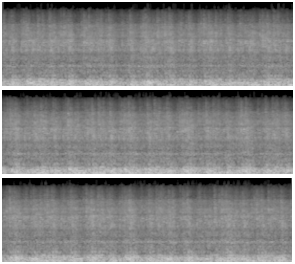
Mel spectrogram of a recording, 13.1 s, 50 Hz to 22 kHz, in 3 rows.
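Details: 1984 Chevy truck with 454 Gen 6 7.4L big-block V8 swap, start after fuel line leak fix, radiator cap off; deep, steady, even idle with no knocks or stumbles; normal idle.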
